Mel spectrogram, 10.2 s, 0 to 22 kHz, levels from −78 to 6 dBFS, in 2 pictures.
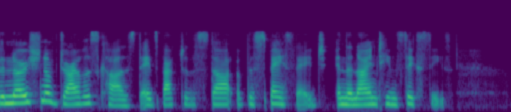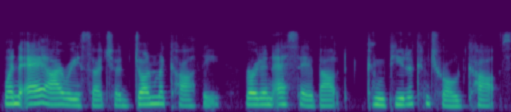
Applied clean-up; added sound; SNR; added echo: none; none; none; none.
